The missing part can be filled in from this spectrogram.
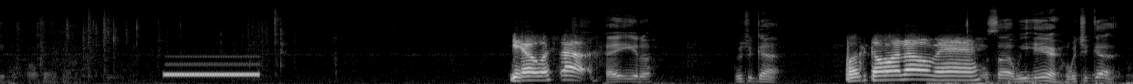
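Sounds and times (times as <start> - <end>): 
faint noise: 0.0 - 11.3
steady electronic phone tone: 1.6 - 2.6
speech: 5.1 - 6.6, 7.4 - 11.2.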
